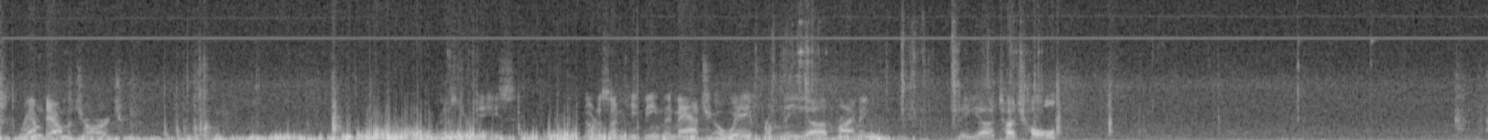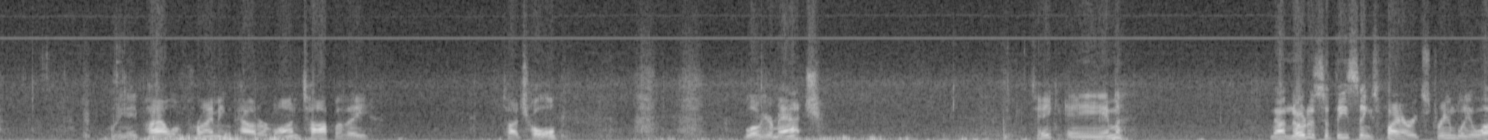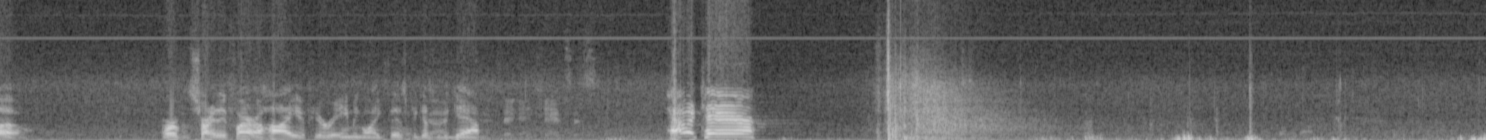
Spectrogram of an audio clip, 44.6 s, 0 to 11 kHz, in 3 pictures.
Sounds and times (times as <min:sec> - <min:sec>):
Speech: 0:00.0 - 0:01.2, 0:04.4 - 0:05.2, 0:05.8 - 0:08.8, 0:09.6 - 0:10.6, 0:16.0 - 0:18.6, 0:19.9 - 0:20.5, 0:22.3 - 0:23.1, 0:25.2 - 0:26.2, 0:27.6 - 0:30.1, 0:31.4 - 0:35.8, 0:36.4 - 0:37.4, 0:42.6 - 0:43.0.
